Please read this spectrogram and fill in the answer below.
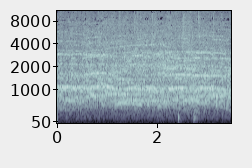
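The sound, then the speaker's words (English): Crowd cheering from a live audience at the Catholic Answers National Conference in the ballroom of the Hyatt Regency La Jolla, a loud, steady roar that holds at the same level throughout. “Live on the air, but also live from the ballroom of the Hyatt Regency La Jolla. We are in the midst of Catholic Answers National Conference. Thank you all so much for showing up and cheering us on.”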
